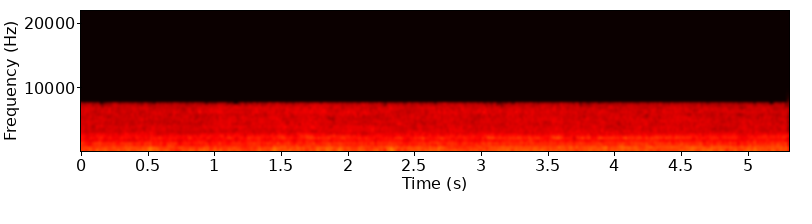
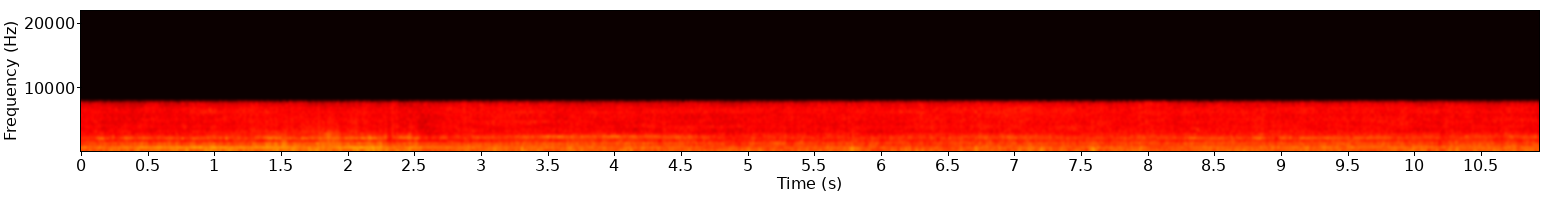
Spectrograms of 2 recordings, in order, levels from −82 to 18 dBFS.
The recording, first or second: first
